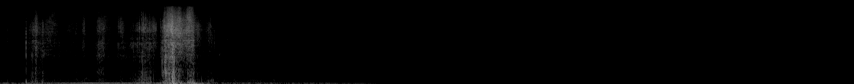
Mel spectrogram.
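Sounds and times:
gloves being put on: 0.0 - 2.8.

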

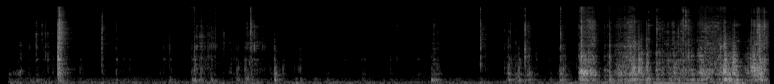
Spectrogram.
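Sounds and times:
pencil sharpener: 5.6 - 7.7.

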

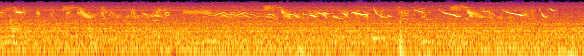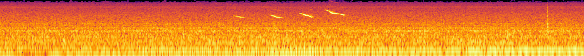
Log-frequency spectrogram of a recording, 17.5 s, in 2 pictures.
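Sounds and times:
copper seedeater calls: 0.0 - 8.5, 12.2 - 14.1
steady low hum: 0.0 - 17.5.

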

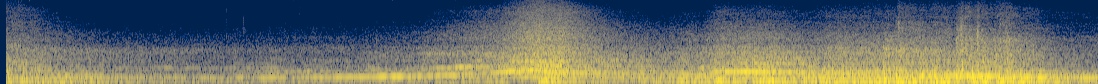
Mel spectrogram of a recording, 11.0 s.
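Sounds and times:
McLaren car: 0.1 - 10.9.

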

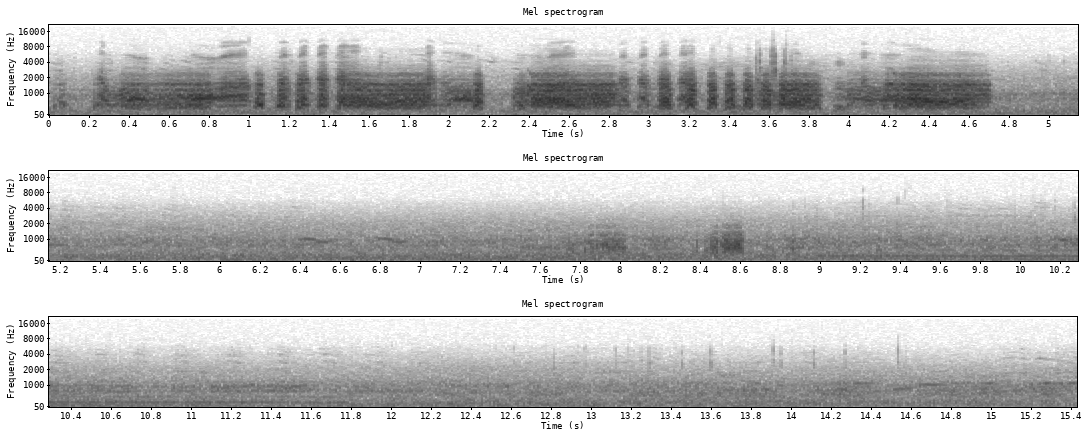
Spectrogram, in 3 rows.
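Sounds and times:
fulmar prion rattling calls: 0.0 - 4.7.

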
